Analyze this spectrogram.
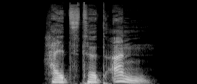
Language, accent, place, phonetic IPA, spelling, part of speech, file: German, Germany, Berlin, [ˌhaɪ̯t͡stət ˈan], heiztet an, verb, De-heiztet an.ogg
- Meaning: inflection of anheizen: 1. second-person plural preterite 2. second-person plural subjunctive II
